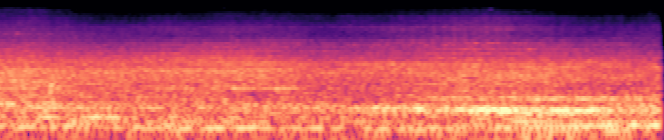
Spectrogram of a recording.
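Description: Hot rod engine running as the car drives past on the highway, with road traffic noise; the engine's low steady drone grows louder as it passes about five seconds in.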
